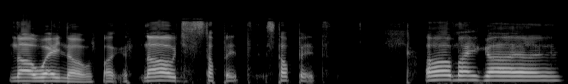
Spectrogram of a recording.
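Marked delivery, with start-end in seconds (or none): none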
